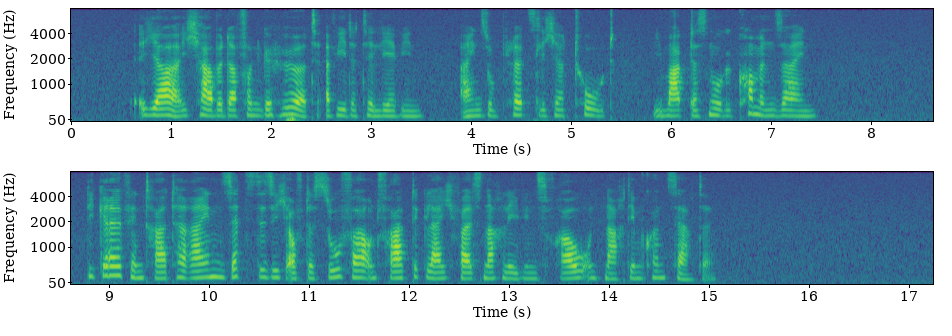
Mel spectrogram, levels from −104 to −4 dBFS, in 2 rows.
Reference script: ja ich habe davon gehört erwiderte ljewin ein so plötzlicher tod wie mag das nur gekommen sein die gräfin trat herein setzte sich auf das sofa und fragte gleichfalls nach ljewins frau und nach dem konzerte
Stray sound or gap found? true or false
false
